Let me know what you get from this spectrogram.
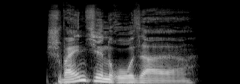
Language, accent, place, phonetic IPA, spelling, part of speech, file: German, Germany, Berlin, [ˈʃvaɪ̯nçənˌʁoːzaɐ], schweinchenrosaer, adjective, De-schweinchenrosaer.ogg
- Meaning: inflection of schweinchenrosa: 1. strong/mixed nominative masculine singular 2. strong genitive/dative feminine singular 3. strong genitive plural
